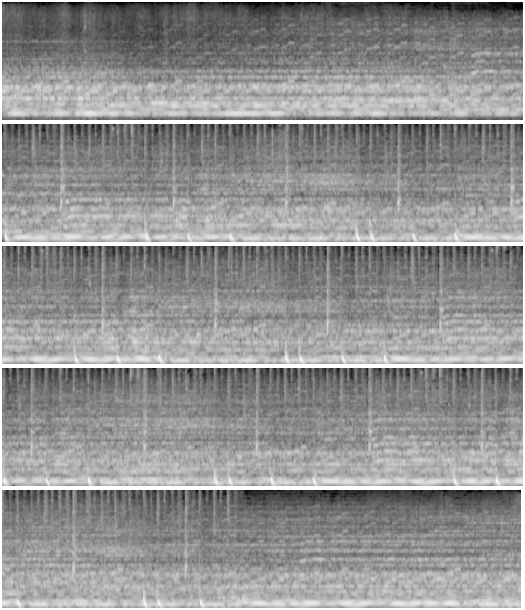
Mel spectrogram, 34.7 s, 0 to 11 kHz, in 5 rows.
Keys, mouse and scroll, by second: 0.8 click, 0.8 s, 0.9 s, 1.7-3.8 drag, 1.7 s, 5.3 click, 7.6-11.6 drag, 12.2-13.3 drag, 16.1 click, 17.2-18.6 drag, 23.0 click, 25.5 drag, 32.7 click.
